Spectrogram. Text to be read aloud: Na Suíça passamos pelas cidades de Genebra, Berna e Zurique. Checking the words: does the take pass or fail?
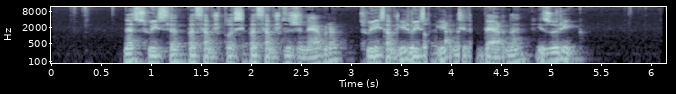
fail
